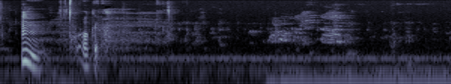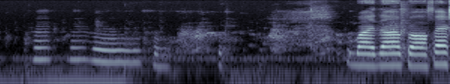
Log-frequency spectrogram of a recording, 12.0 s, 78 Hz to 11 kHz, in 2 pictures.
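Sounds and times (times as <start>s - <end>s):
low electrical hum: 0.0s - 12.0s
breathy sound: 9.6s - 10.5s.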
